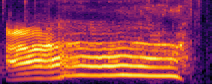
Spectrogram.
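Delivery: high sharp cry of pain; real yelp as it burns. Real, not acted. Burned again while drilling.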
